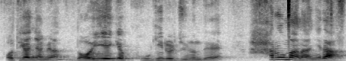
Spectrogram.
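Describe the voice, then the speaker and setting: A man with a high voice preaches a Sunday school sermon to children. He tells the story in an animated way and keeps quizzing the kids as he goes. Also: brisk, husky. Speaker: pastor.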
